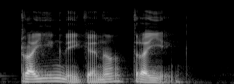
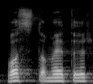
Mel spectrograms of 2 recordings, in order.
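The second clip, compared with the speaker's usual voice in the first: quickly spoken; 6 semitones higher, much slower than usual. Shown as a demonstration. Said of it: "तो तेजी से बोलते हुए".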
